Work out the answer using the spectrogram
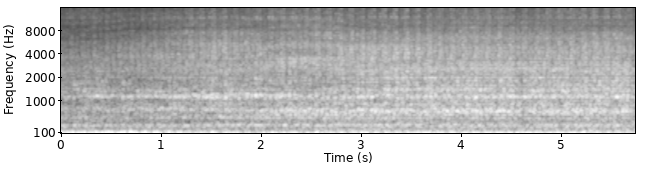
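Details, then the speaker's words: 1960 Triumph TR3A started cold after sitting, oil pressure just over 50: steady idle with a faint, constant whirring whine over the engine; a stethoscope confirms a failing water pump bearing. "Yeah, definitely water pump. The water pump bearing is going crazy."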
